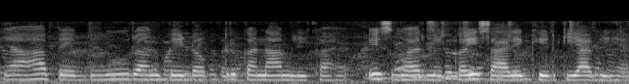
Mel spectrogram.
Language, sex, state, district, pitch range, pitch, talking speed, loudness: Hindi, female, Bihar, West Champaran, 205-225 Hz, 210 Hz, 170 wpm, -17 LUFS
